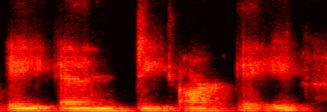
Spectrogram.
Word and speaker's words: Andra: everyone my name is my last name is spelled a-n-d-r-a my family that I married into I'll pronounce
